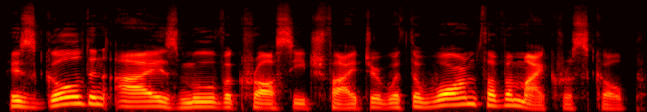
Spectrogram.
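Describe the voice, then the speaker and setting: A man narrating a scripted story in a dramatic, theatrical and deliberate manner. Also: mid-range voice, sing-song, dry recording, clean studio sound.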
